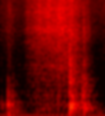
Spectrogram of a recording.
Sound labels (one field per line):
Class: drawer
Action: closing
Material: wooden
